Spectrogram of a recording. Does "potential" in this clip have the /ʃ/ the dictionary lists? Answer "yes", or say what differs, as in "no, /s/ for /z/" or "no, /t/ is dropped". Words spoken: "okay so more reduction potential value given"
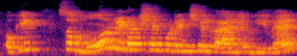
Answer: yes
